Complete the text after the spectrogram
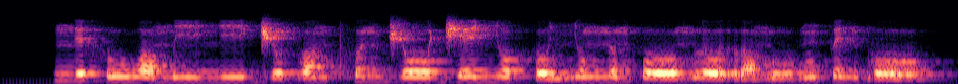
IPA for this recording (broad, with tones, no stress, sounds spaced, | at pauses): ŋ ɪ˦ h u˨ w ɔ˨ m iː˨ ŋ iː˨ d͡ʒ ʊ˨ ɡ ɔ˨ n pʰ ʊ˦ n d͡ʒ oː˦ d͡ʒ e˦ ɲ o˦ h o˨ ɲ o˦ ŋ n ʊ˦ m p oː˨˦ m l o˨ r ɔ˨ m uː˨ β ũ˦ p ɪ˦ n ɡ oː˦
